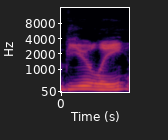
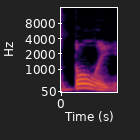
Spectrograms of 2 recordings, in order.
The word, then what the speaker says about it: Bewley: so i am dom bewley also a german last name often mispronounced as bully so i i sympathize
